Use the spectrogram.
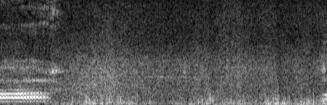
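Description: Strong outdoor wind buffets the microphone with a low, continuous rumble and gusty roar, and a brief tonal sound opens the clip.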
